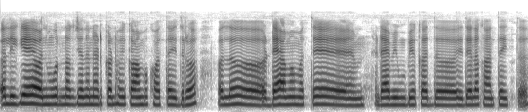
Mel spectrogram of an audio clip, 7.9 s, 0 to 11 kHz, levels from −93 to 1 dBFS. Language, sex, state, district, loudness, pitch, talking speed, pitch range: Kannada, female, Karnataka, Shimoga, -16 LUFS, 220 Hz, 120 wpm, 210-230 Hz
